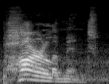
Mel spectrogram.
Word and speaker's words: parliament: So if I say the word parliament, the first word is stressed, right?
